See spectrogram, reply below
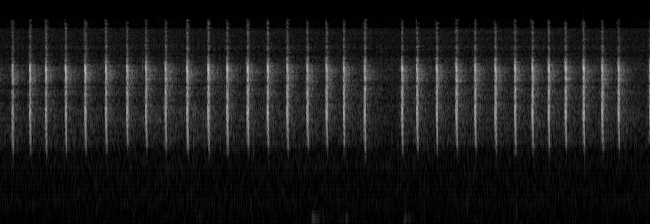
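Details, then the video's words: Broad-billed hummingbird from western North America giving dry, sharp chip notes in a steady run of about two to three per second, with a brief pause near the middle. "Broad-billed Hummingbird Bird Sounds"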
